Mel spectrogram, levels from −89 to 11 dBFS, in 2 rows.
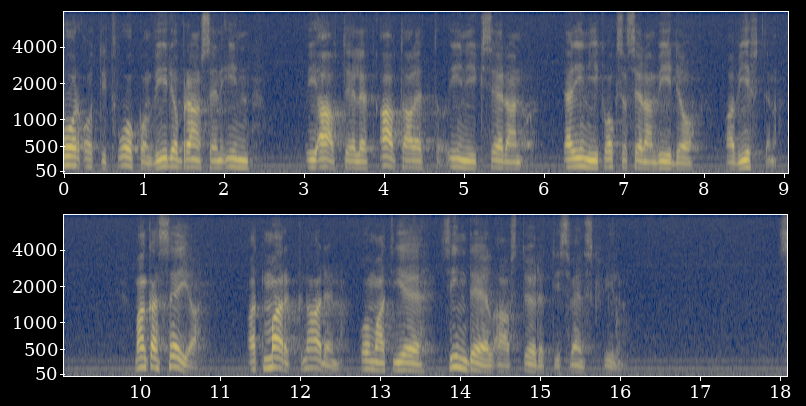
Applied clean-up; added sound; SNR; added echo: none; none; none; none.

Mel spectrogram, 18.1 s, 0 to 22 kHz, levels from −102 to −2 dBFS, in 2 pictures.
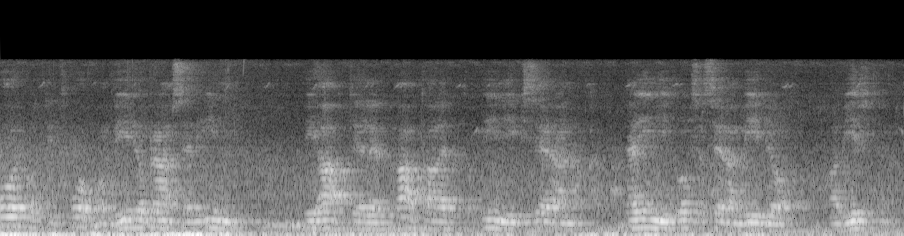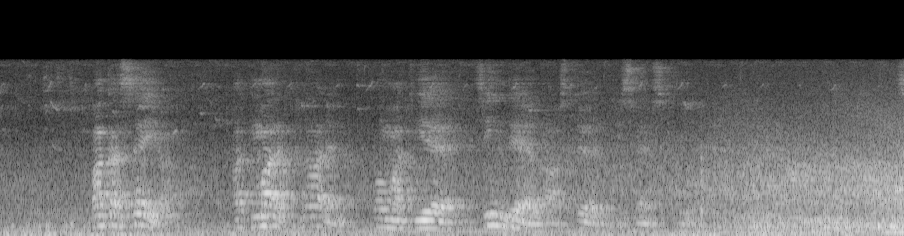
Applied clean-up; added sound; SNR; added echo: none; Cricket / Motor vehicle (road); -2 dB; reverberation time 0.8 s.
